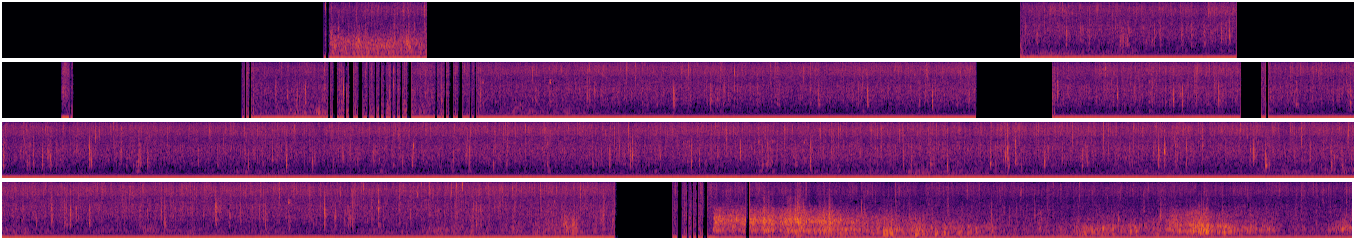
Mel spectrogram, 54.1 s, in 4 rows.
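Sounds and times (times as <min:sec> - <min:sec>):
heavy rain falling: 0:03.2 - 0:04.3, 0:10.2 - 0:12.4, 0:15.9 - 0:23.3, 0:24.0 - 0:54.0
thunder rumble: 0:03.2 - 0:04.3, 0:47.6 - 0:54.0.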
